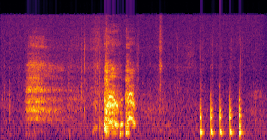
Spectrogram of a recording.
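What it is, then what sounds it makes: Hollow wooden wall. Knocks on the wooden wall of a structure sound hollow, revealing a hollow space behind the wall. After a few louder, broader bursts, five quick, evenly spaced knocks ring out, each with a short, resonant ring.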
